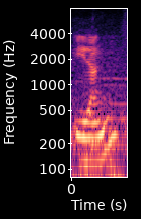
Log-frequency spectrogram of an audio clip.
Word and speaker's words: Irán: Irán como el país. Irán como el país. Igualito. Se escribe igual y se Ajá.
